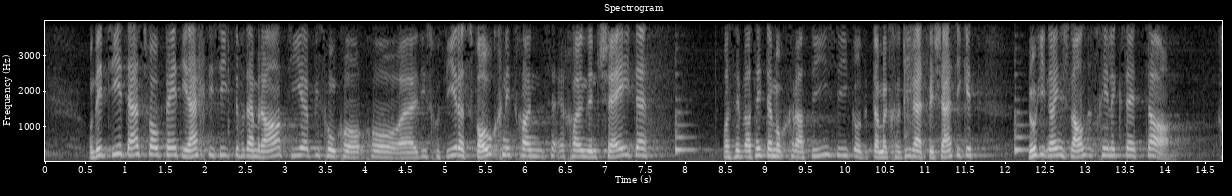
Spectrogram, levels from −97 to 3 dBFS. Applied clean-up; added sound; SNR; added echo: none; Bowed string instrument; 13 dB; none.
